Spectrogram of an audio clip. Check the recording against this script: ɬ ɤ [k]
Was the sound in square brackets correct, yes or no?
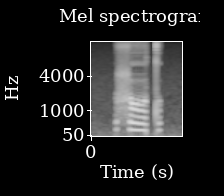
no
